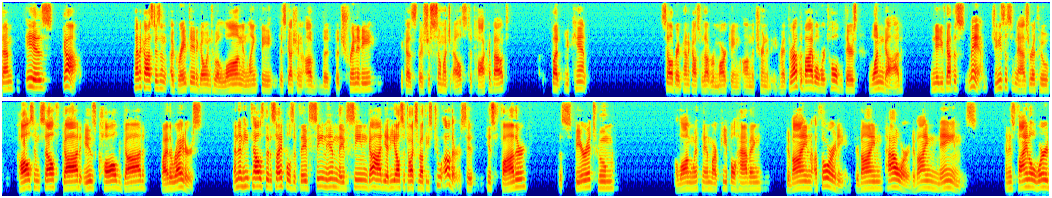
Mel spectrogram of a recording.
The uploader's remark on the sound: This Sunday sermon. Was preached for the Festival of Pentecost at Grace of God Lutheran on May 28, 2023.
